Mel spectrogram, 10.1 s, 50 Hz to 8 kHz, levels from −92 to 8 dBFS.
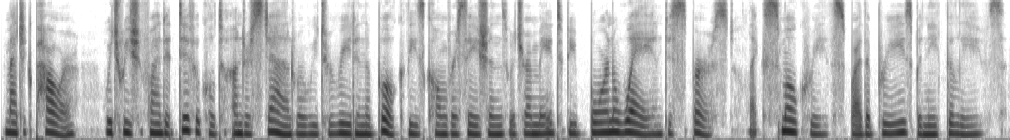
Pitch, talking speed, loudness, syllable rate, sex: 195 Hz, 220 wpm, -17 LUFS, 6.0 syllables/s, female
